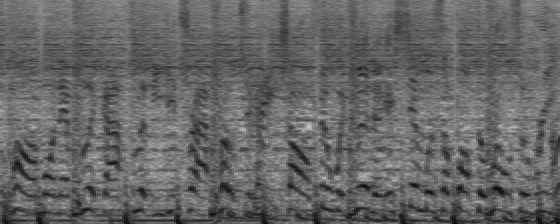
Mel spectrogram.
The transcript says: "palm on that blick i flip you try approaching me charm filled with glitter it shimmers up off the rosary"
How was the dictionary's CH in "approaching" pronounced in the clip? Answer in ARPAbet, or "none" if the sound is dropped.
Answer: none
